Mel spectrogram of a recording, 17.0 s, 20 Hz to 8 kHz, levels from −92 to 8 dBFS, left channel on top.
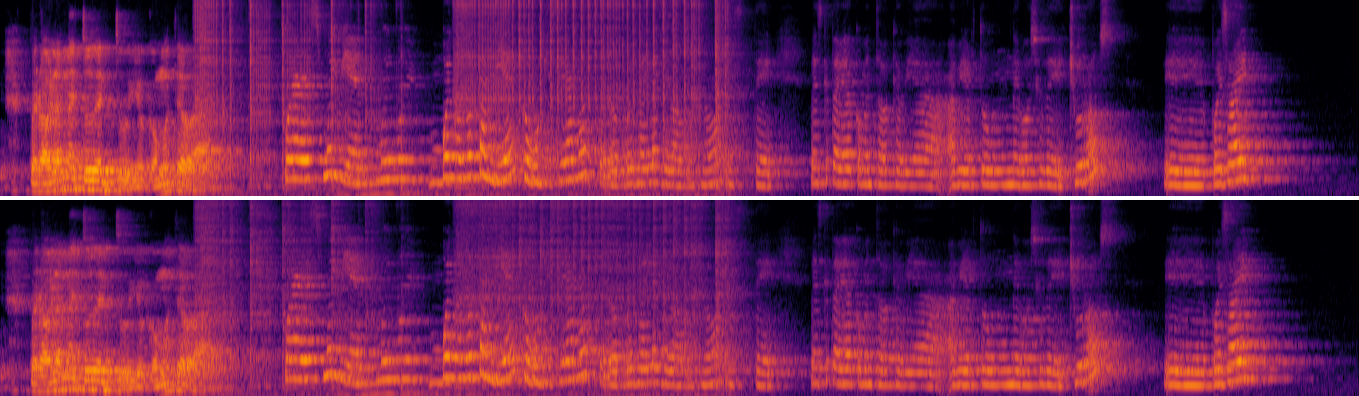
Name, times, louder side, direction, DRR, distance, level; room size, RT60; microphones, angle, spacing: voice 1, 0.1-2.7, left 2 dB, 70° left, 4 dB, 1.3 m, -21 dB
sound 1, 2.4-9.1, left 4 dB, 40° left, 1.0 m, -39 dB
voice 2, 3.6-9.7 10.1-13.9 14.6-15.6, left 1 dB, 20° left, 3 dB, 0.6 m, -26 dB
14.0 x 5.2 x 6.3 m, 1.5 s
head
